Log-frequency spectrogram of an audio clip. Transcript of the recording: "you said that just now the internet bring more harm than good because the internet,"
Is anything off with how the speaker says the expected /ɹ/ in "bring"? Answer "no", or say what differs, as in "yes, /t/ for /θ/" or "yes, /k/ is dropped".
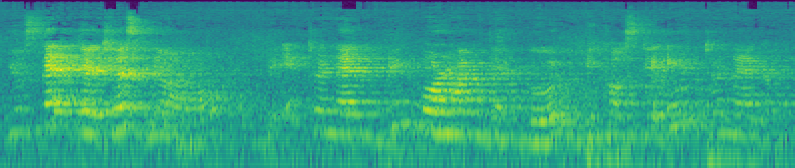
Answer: yes, /ɹ/ is dropped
